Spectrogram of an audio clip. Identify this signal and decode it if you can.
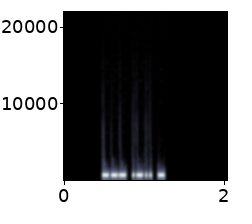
Morse code, heard as a keyed tone, about 56 wpm, 690 Hz. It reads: OLT
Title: Speed-Racing Multi-letter Phonemes - 45wpm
